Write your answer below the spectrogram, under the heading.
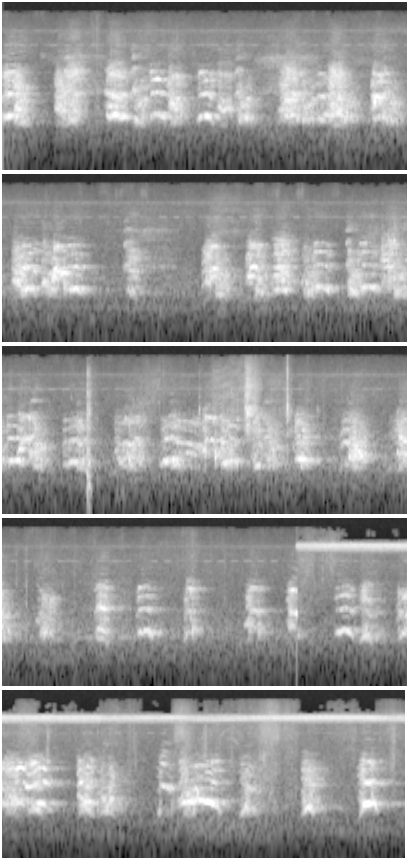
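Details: A pack of four dogs, Choco, Dino, Johnny Ringo and Mingo, barks hard on an evening run, rapid overlapping barks continuing for twenty seconds, with a steady high insect-like whine joining in the final stretch.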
